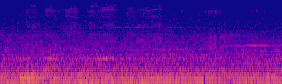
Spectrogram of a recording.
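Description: A stylus writing on a touchscreen display: light scratching and tapping of the pen tip on the glass as words are handwritten, over a steady low hum.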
